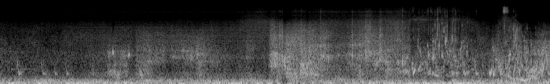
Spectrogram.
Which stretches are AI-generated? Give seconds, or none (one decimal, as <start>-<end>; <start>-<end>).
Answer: 0.8-4.1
